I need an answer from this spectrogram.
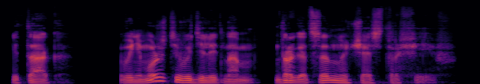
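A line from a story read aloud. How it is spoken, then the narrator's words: Calm. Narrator (Russian): заключил Блад спокойно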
